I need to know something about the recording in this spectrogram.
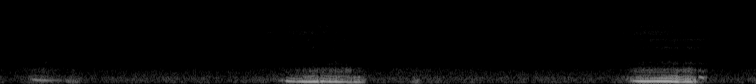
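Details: Loud snoring recorded as ASMR: deep, loud rattling snores on each breath in, about 17 a minute, with quiet breathing out between them.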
